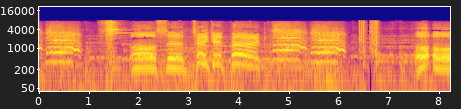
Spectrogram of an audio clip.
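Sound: goat bleating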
